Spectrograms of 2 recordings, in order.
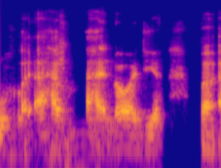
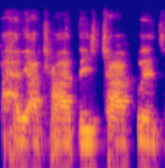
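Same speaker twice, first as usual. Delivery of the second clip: mild call-out, or a loud yell; 3 semitones higher than usual. Retelling a coach running into a meeting with chocolates: imitating Coach Drew yelling. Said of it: "he just yelled".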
